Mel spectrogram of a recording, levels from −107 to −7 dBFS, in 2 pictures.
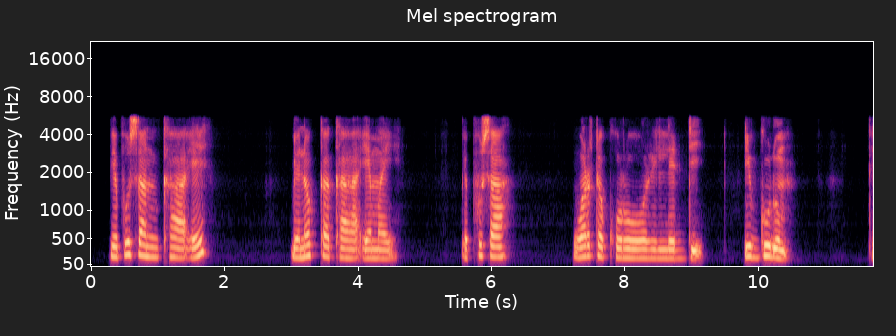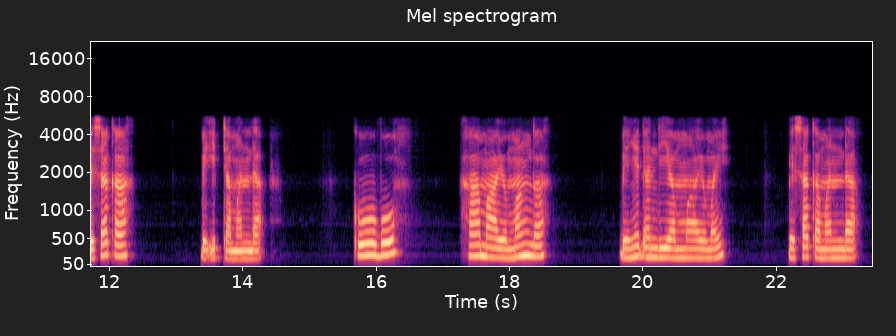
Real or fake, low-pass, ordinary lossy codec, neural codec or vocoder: real; 5.4 kHz; none; none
